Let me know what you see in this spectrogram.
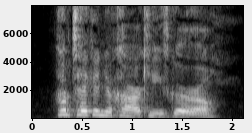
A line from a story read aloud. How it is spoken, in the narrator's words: said with a sigh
